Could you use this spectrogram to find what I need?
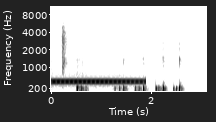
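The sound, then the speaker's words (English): A steady electronic phone ringing tone hums for about two seconds over a few dull low thumps, then cuts off, leaving short muffled bursts. No one answers or speaks. “You know, don't hold it against him that he's not answering the phone.”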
